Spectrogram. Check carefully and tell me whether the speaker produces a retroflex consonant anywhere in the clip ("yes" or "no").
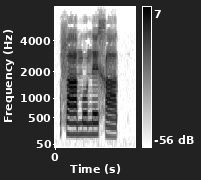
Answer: no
